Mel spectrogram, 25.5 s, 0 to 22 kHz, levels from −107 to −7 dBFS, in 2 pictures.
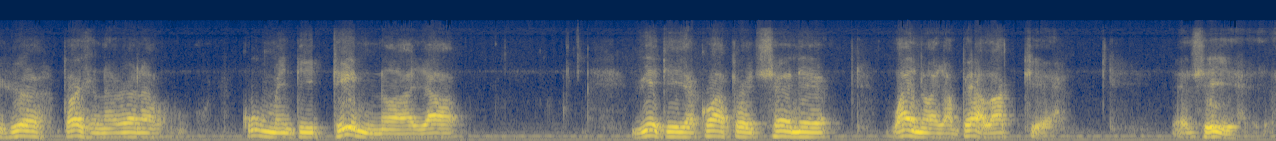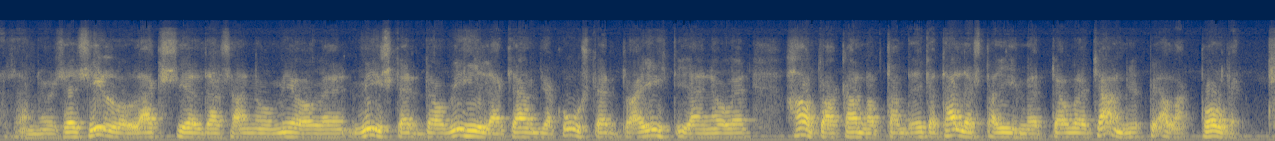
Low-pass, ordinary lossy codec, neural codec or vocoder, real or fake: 10.8 kHz; Opus, 16 kbps; none; real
